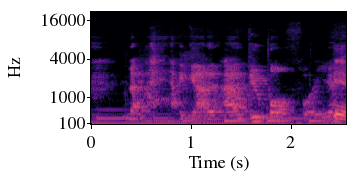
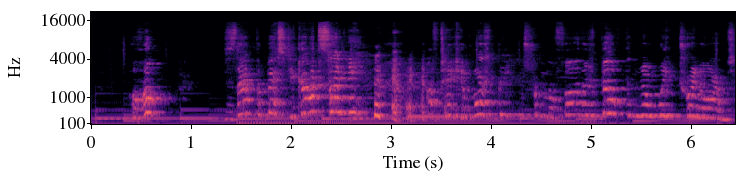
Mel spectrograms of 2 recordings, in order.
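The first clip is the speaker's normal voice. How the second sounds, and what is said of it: Mickey Mouse cartoon voice. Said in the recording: “Just do Mickey Mouse again ... We'll start with Mickey.”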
